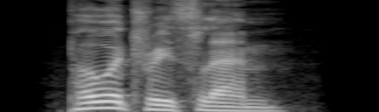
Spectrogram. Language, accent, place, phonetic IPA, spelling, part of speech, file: German, Germany, Berlin, [ˈpɔʊ̯ətʁiˌslɛm], Poetry-Slam, noun, De-Poetry-Slam.ogg
- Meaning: poetry slam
